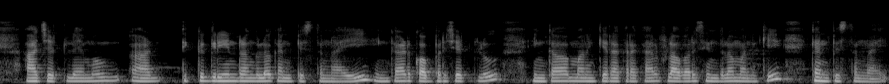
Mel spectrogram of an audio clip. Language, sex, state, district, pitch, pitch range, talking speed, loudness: Telugu, male, Andhra Pradesh, Srikakulam, 150 Hz, 145-160 Hz, 115 wpm, -28 LUFS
